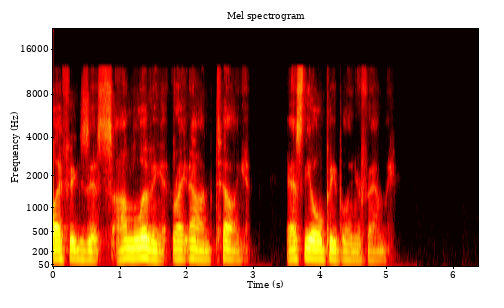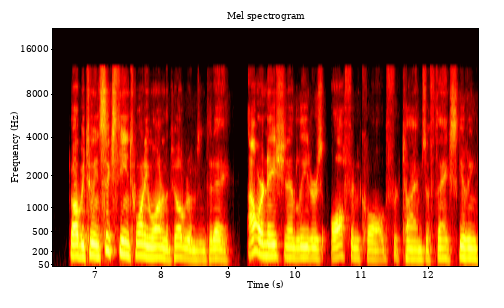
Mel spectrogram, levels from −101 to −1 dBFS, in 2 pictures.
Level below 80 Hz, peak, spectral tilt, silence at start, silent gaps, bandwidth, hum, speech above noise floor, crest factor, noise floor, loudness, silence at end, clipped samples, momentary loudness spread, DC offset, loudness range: -70 dBFS; -4 dBFS; -6 dB/octave; 0 s; none; 12.5 kHz; none; 67 dB; 18 dB; -90 dBFS; -23 LUFS; 0 s; under 0.1%; 14 LU; under 0.1%; 8 LU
